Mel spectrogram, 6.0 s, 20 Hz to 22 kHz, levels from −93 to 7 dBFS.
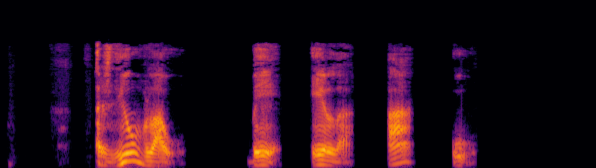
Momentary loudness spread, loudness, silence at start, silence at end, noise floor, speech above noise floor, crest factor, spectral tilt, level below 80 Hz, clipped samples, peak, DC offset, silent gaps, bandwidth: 16 LU; -17 LUFS; 0.95 s; 1.3 s; -64 dBFS; 48 dB; 18 dB; -5 dB/octave; -58 dBFS; under 0.1%; -2 dBFS; under 0.1%; 1.87-2.48 s, 2.84-3.10 s, 3.56-3.88 s, 4.17-4.51 s; 8 kHz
